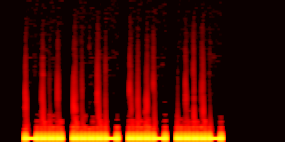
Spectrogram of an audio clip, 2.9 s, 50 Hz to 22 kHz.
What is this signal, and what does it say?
Morse code, heard as a keyed tone, about 30 wpm, 700 Hz. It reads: B4V4
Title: All Cut Numbers - 4-Digit 30wpm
